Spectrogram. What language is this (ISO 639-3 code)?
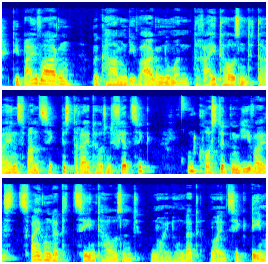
deu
